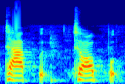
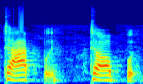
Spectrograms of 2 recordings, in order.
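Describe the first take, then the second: The two takes are said the same way.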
